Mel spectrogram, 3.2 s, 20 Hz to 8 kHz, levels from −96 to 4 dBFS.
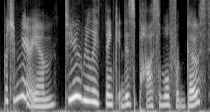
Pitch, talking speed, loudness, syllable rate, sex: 265 Hz, 210 wpm, -15 LUFS, 5.4 syllables/s, female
